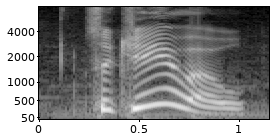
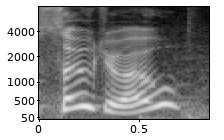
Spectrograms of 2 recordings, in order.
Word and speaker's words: Sojiro: What's going on with the pronunciations right now? Sojiro. Not Sojiro.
